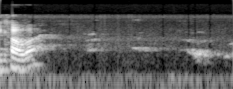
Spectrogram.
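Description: A short, high-pitched, yelp-like cry that sweeps quickly up and down in pitch just after a spoken word. Faint thin whining tones follow for about a second and a half.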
